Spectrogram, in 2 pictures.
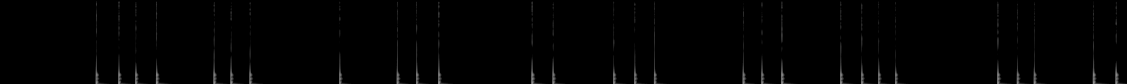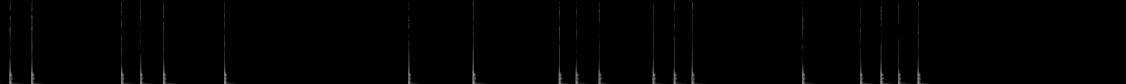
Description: Tap code, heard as knocks on a wall, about 5 knocks a second. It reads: SCHOOL AND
